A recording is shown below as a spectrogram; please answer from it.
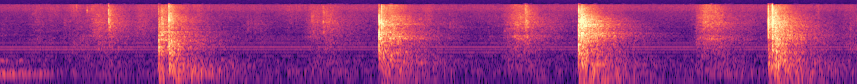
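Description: Feet landing on rubber gym flooring during repeated switch split squat jumps: four thuds about two seconds apart, each with a fainter sound about half a second before it.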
